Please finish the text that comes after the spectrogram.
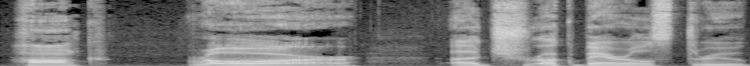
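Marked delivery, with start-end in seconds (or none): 0.0-0.5 a short honked "Honk!" like a horn; truck honk. A narrator's reading. Narrator sounds the truck horn for the children, mock honk. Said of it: "hears some loud humming". 0.9-1.8 a louder drawn-out "Roar!" falling at the end; engine roar. A narrator's reading. Narrator voices the truck's roar, playful engine roar. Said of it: "followed by a roar".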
